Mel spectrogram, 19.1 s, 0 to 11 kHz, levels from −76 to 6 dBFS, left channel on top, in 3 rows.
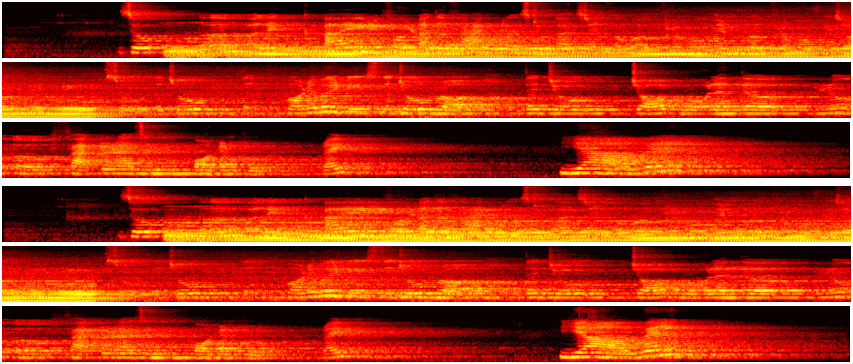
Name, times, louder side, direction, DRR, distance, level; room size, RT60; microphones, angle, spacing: voice 1, 0.9-14.7 15.1-15.3, left 1 dB, 15° left, 0 dB, 0.6 m, -23 dB
sound 1, 1.2-7.1, right 2 dB, 30° right, 0.3 m, -18 dB
Train, 2.4-12.5 12.9-13.0 14.1-14.2, left 1 dB, 65° left, 1.6 m, -39 dB
voice 2, 16.9-17.8, right 2 dB, 50° right, 2 dB, 1.0 m, -19 dB
10.0 x 5.4 x 6.6 m, 2.7 s
head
